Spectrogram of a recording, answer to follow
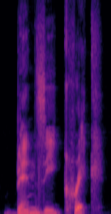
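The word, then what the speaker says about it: Boenzee Cryque: en dash z ee space c RI CK Ben Z Creek that's how you pronounce it but anyway they have this single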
